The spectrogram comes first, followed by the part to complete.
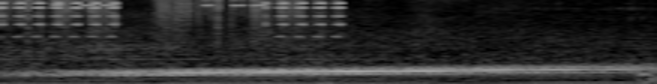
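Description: Cinematic sci-fi sound design: a low steady drone under a tone that rises slowly in pitch, with rapid high electronic beeps through the first second.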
